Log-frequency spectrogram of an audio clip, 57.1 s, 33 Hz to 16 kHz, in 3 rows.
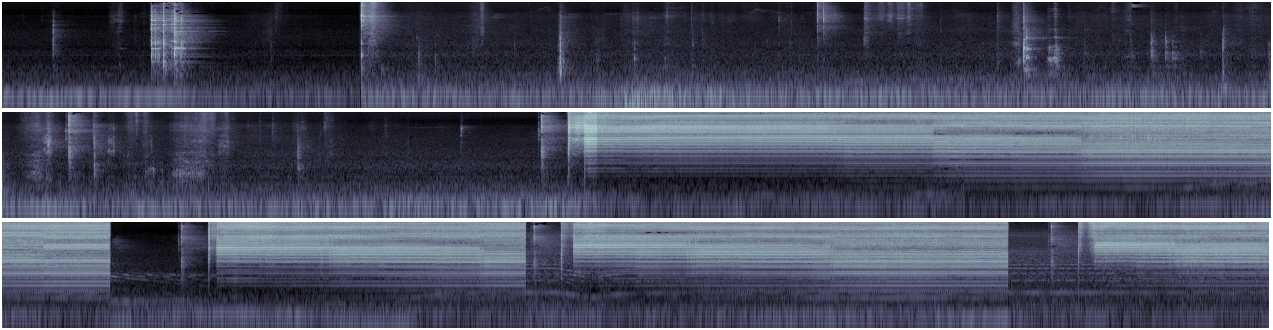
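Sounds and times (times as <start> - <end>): welding arc buzzing: 27.1 - 39.7, 41.1 - 57.0.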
